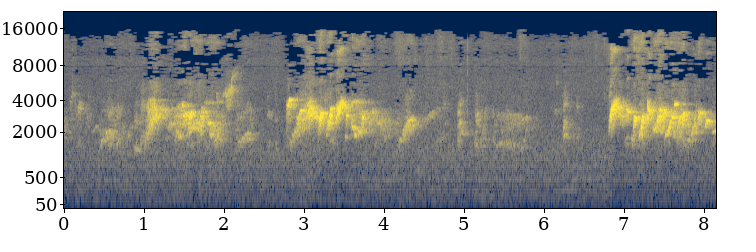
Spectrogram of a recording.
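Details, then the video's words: Long, rich warbling phrases from a red-whiskered bulbul, three main bursts of tumbling whistled notes separated by short pauses, with a faint hum behind. "Chào mào bông"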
